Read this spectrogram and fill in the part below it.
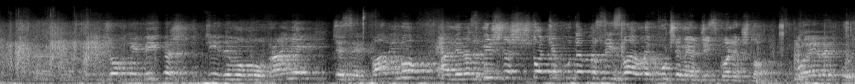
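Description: A man speaks loudly and with animation in an echoing hall.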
